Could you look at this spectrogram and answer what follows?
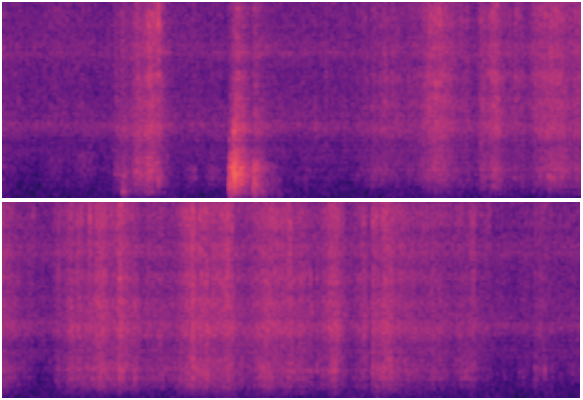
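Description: Packaging wrap being crinkled and pulled apart by hand to unwrap a new part, with one sharp loud rustle just under two seconds in, then softer, steady rustling.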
